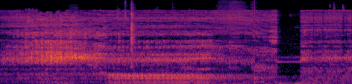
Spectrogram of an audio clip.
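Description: A raspy, breathy hiss heard by a hiker on a path gives way to a deep, rough, guttural growl lasting about two seconds, then fades back into a steady, noisy hiss. No one speaks.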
